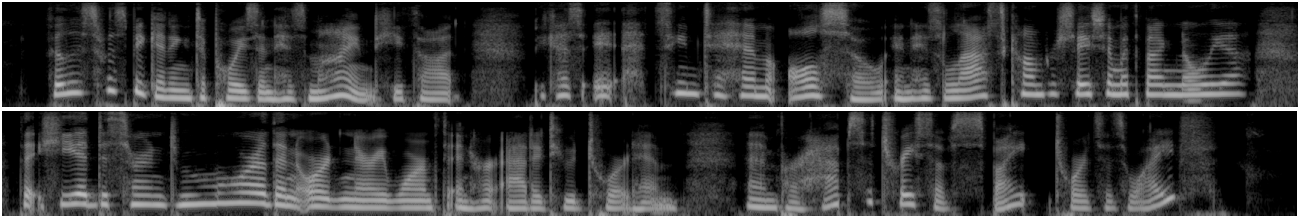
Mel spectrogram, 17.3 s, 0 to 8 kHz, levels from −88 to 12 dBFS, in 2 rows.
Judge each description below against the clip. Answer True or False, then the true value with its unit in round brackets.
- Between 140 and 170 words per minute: True (155 wpm)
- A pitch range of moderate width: False (7.6 semitones)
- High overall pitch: True (195 Hz)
